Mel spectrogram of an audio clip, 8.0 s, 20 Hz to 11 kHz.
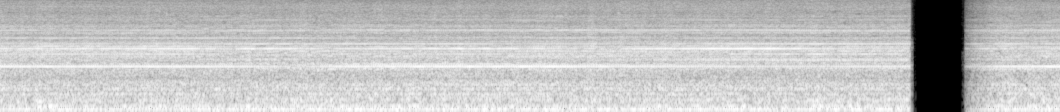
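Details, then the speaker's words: Chinese diesel air heater turned up to setting 6, full power, exhaust pipe looped through a water bucket: steady, even combustion roar with faint high whistle, slightly faster, no misfire or surging; running healthy. "Just turn the heater up now to setting 6. You can hear it running a little bit faster, just to see what we can get out of this,"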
